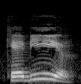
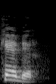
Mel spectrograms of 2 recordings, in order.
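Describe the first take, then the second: First: The vowel is held long. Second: The vowel is cut short. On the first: The speaker calls it right. "У тебя эта долгота есть и в разговоре" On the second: The speaker calls it wrong. "Ты не говоришь кабир"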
